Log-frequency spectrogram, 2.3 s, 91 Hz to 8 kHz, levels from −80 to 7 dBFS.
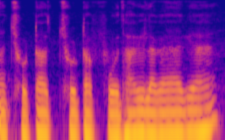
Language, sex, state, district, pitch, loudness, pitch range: Hindi, male, Jharkhand, Ranchi, 110 Hz, -13 LUFS, 105-115 Hz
